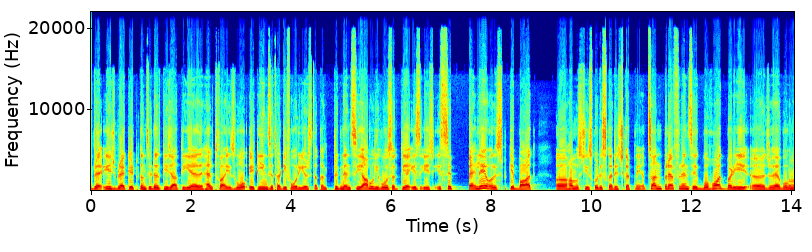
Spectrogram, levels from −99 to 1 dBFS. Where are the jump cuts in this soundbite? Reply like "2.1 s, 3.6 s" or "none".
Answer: 4.6 s, 11.1 s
